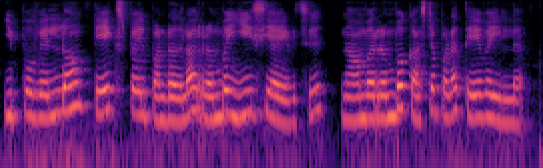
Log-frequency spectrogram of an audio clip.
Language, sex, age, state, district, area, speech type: Tamil, female, 18-30, Tamil Nadu, Madurai, urban, read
